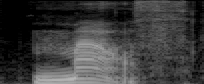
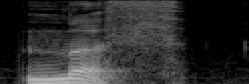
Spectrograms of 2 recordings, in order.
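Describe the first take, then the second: First: The vowel is a full 'ow' sound. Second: The vowel is reduced to a short 'uh'. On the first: The speaker calls it wrong. "it's not pronounced mouth" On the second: The speaker calls it right. "It's pronounced muth"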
